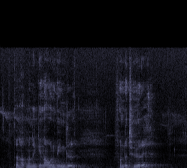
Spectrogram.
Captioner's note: none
